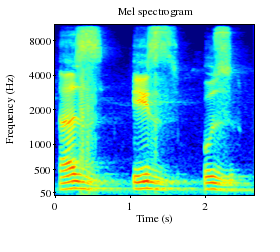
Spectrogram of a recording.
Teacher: زا کو پڑھتے وقت ہم سیٹی سے پڑھیں گے، کیونکہ یہ زا جو ہے سیٹی والے حروف میں سے ہے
